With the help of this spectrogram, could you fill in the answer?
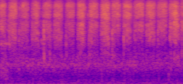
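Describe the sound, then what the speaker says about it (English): A car bumper edge is sanded by hand with steady, continuous rasping strokes, close and even throughout. "sand right on that edge there"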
